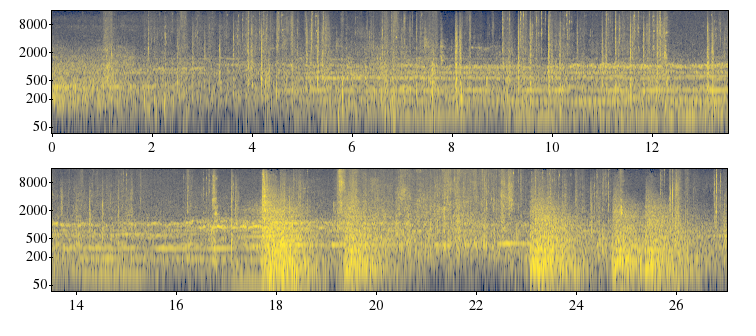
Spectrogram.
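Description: Footsteps scuff quickly over rock.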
